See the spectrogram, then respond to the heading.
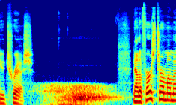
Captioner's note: whoosh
